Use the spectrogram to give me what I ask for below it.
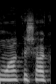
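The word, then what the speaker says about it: Wauwatosa: Um Jamie said, "Emily, thank you for pronouncing Wauaawa correctly. I only learned because of that trial." And then when I drove past Wakaaw the last time I was in Wisconsin, I'm like, I know a thing.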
